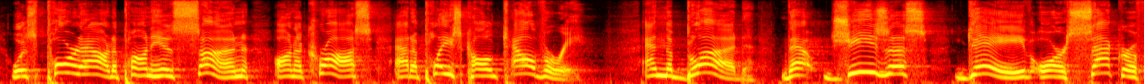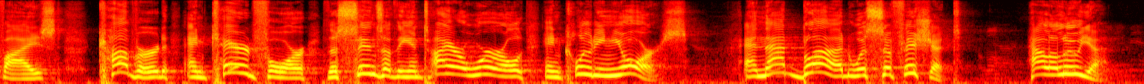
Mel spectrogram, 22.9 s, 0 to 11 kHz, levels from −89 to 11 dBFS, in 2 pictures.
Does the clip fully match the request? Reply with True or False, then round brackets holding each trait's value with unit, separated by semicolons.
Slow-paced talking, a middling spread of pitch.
False (105 wpm; 6.7 semitones)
